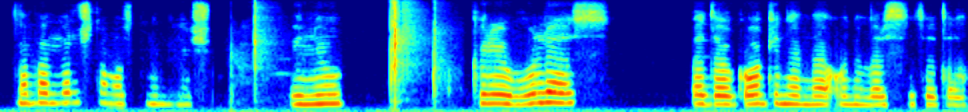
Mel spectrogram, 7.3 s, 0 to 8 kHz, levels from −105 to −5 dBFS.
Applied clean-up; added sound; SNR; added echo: neural diffusion model UNIVERSE++.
